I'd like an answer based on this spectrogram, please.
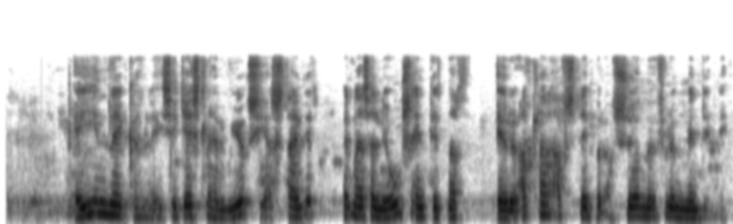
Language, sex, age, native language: Icelandic, female, 50-59, Icelandic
